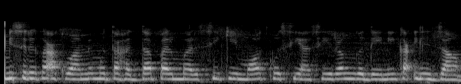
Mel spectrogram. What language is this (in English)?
Urdu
